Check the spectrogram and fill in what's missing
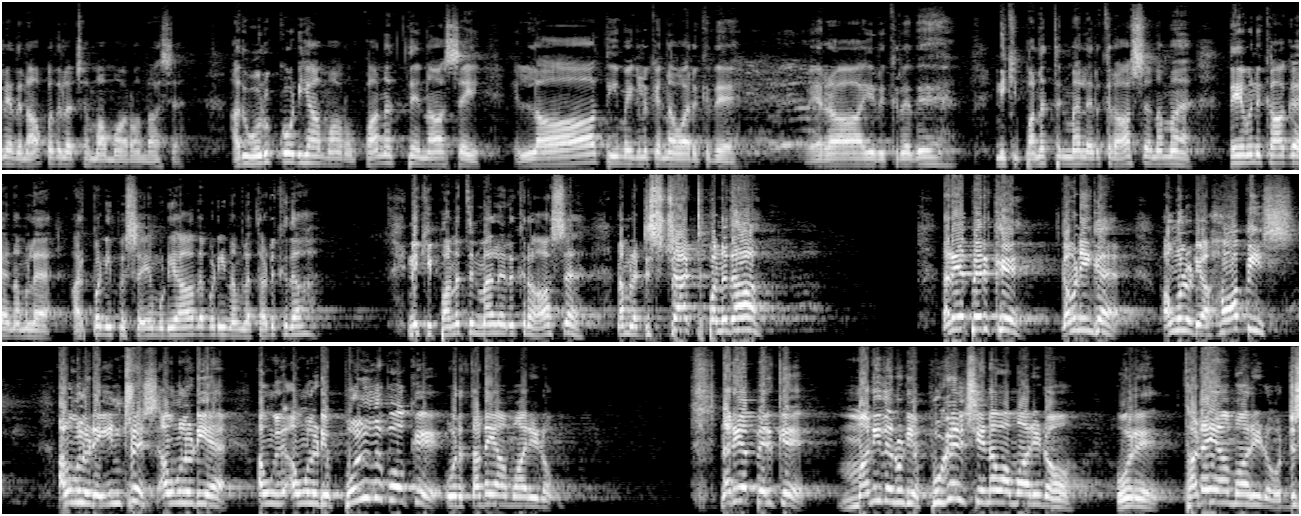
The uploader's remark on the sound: Mission Sunday Second Service Sermon Live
